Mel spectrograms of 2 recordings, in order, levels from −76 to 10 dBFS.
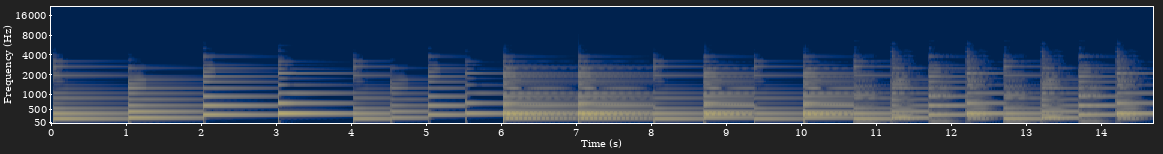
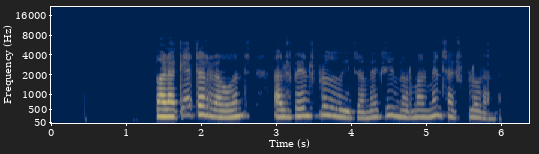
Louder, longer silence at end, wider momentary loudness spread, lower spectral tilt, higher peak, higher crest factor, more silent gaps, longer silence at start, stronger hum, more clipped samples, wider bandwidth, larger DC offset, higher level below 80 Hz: about the same, -24 LUFS vs -22 LUFS; second, 0 s vs 0.45 s; second, 8 LU vs 15 LU; first, -9.5 dB/octave vs -7.5 dB/octave; about the same, -4 dBFS vs -2 dBFS; about the same, 20 dB vs 22 dB; neither; second, 0 s vs 1.4 s; neither; neither; second, 5.2 kHz vs 6.4 kHz; neither; first, -56 dBFS vs -78 dBFS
